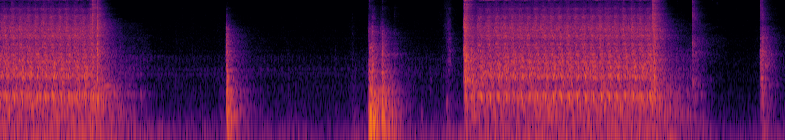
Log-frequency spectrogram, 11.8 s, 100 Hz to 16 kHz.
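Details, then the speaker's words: Steiner 230 tractor with Kubota gas engine, neglected bargain unit, electric fuel pump on, choke applied: several slow, uneven cranking bursts, engine never catches; owner suspects low battery; slow cranking, no start. "Okay. So, it's not turning over or it's not starting. So, uh the battery does sound like it's getting a little bit low."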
